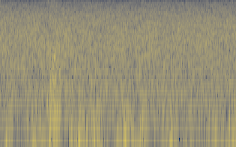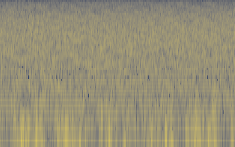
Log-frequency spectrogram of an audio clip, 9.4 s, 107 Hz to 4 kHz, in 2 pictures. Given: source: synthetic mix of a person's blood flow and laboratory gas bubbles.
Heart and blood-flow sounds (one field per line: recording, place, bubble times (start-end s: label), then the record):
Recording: Doppler ultrasound of blood flow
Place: precordium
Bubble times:
0.93-1.26 s: bubbles
1.49-1.54 s: bubbles
From the record:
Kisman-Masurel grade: 222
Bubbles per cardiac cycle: several, 3 to 8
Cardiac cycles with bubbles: 10 to 50%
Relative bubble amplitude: moderate (0.250 to 0.450)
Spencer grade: 2 (many but less than half of the cardiac periods contain bubble signals, singularly or in groups)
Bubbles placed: anywhere in the cardiac cycle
